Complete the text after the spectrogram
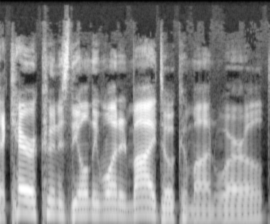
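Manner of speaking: mock deadpan, perfectly serious delivery. Retelling a character's line, imitating a perfectly serious tone. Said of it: "she says it perfectly seriously".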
